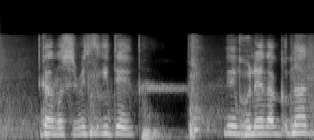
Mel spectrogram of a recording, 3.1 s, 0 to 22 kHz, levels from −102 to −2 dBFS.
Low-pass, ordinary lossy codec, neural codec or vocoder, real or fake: none; none; codec, 16 kHz, 2 kbps, X-Codec, HuBERT features, trained on LibriSpeech; fake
